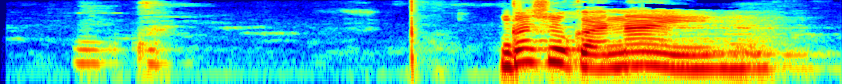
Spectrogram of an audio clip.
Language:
Rombo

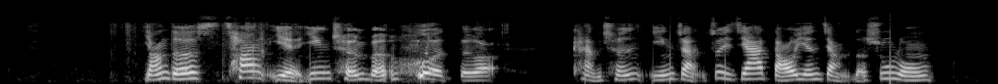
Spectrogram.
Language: Chinese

